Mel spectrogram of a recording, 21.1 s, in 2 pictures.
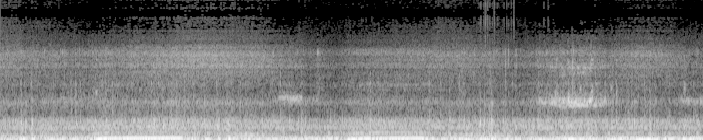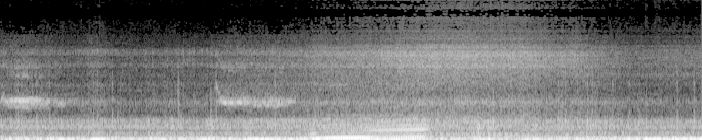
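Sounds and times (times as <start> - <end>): car engine revving: 0.0 - 21.0
tyre squeals: 4.2 - 4.8, 8.0 - 9.4, 10.2 - 11.8, 13.7 - 15.3.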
